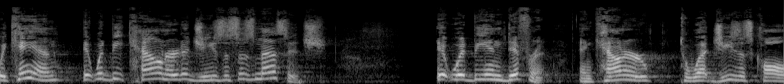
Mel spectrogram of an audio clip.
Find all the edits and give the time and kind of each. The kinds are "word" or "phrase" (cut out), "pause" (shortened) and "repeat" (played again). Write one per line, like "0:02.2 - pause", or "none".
none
